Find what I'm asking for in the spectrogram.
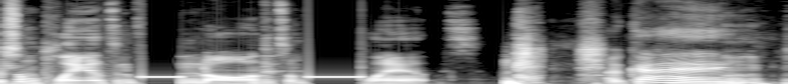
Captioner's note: beep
